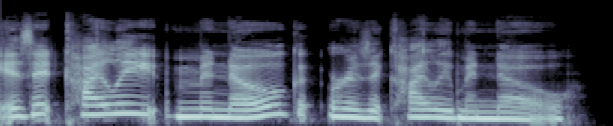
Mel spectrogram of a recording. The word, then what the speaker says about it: Minogue: and I'm gonna see how it says Minogue it has a hard G it does but she's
